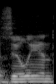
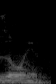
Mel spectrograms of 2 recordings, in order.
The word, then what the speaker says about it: Zilean: his name right here how do you pronounce it zillion zillion zulian I think it's z-i-o it is well we'll go with I'm going with zillion you can go with zulian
